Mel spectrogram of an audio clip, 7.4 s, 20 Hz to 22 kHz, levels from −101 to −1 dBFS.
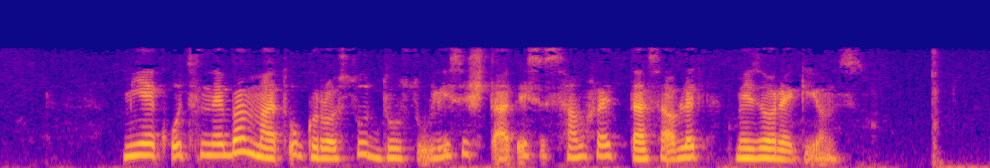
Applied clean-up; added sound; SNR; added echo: none; none; none; none.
